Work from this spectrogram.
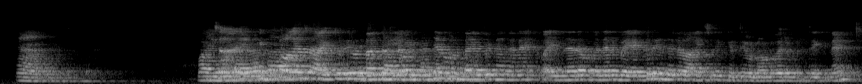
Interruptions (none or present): present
